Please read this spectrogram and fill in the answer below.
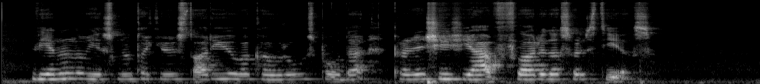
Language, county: Lithuanian, Kaunas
